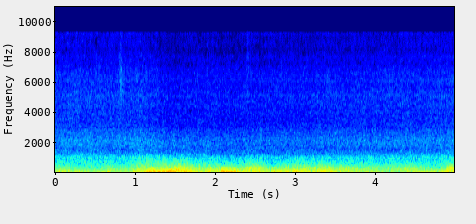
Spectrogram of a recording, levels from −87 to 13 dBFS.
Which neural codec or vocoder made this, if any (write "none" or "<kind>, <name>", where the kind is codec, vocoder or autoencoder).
vocoder, Vocos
